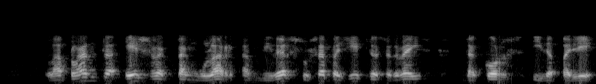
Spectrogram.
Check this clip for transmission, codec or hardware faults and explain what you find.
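One transmission fault is audible, on a narrowband telephone line. Its 300 Hz to 3.6 kHz band sounds consistent with 32 kbit/s G.726.

From 4.98 to 5.12 s, just after "afegits de serveis de", there are bit errors on the ADPCM link. Flipped bits, well under one percent, upset the decoder's step size and prediction. The result is pops, a rough burst and brief level jumps.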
